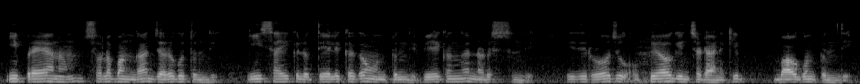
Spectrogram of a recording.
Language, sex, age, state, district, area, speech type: Telugu, male, 18-30, Andhra Pradesh, Nandyal, urban, spontaneous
